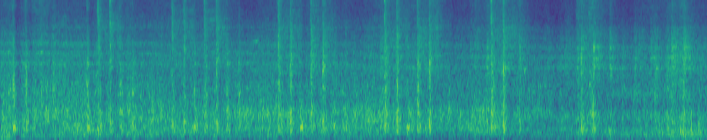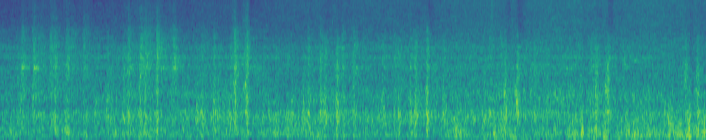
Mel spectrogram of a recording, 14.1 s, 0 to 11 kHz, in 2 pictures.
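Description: Class 156 diesel multiple unit running past and away along the track, its wheels clicking over the rail joints in an irregular clickety-clack over a steady rumble.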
